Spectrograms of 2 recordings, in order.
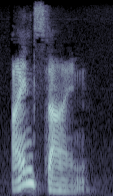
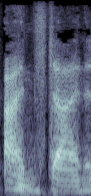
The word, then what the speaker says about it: Einstein: In a world where Einstein is pronounced with an I, even though it starts with an E.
